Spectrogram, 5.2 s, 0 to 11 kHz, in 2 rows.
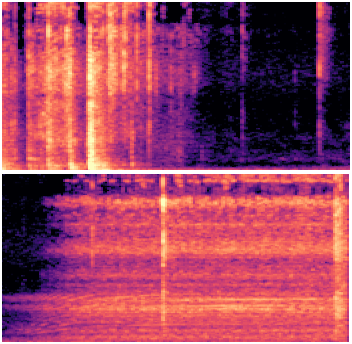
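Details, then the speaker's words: EGO 56V lawnmower battery charger after replacing its noisy cooling fan with a different-make fan: after a few handling knocks, a quiet, even fan whir holds steady. It is now running normally. "So, let's see here. That's your fan. Yeah, it's a different make than the old one, but it's exactly the same."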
